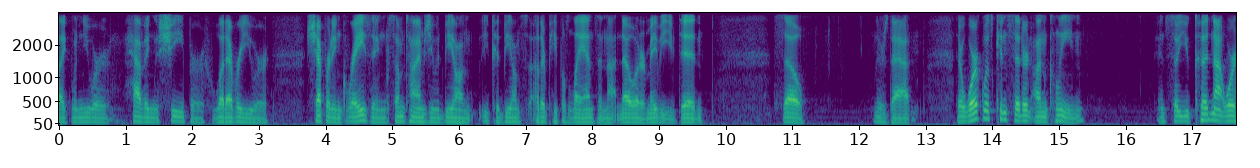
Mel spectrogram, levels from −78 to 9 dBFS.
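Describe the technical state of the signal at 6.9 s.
At 6.9 s the speech signal is intact, with no audible fault at that moment.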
